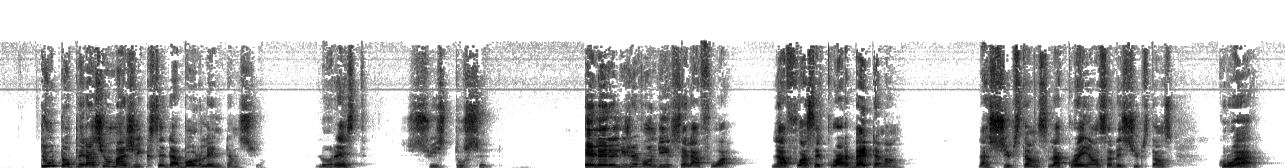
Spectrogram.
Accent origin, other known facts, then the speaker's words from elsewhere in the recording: Gabon; born there; comme je suis né au Gabon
